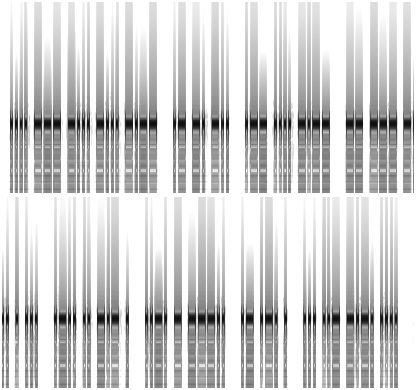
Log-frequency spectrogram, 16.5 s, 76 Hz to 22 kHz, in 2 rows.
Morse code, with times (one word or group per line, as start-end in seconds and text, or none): 0.2-3.1 HOBBY
3.4-4.5 AND
4.9-6.5 WHY
6.9-8.9 MODES
9.3-10.8 LIKE
11.1-12.7 FT8
13.0-13.9 ARE
14.3-16.1 SUCH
